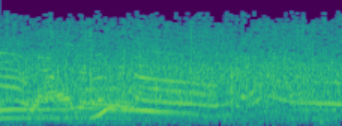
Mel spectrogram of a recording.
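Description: Steady, dense applause for a contest winner fills the whole stretch without letting up, with excited voices and a few rising whoops mixed in over the clapping.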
